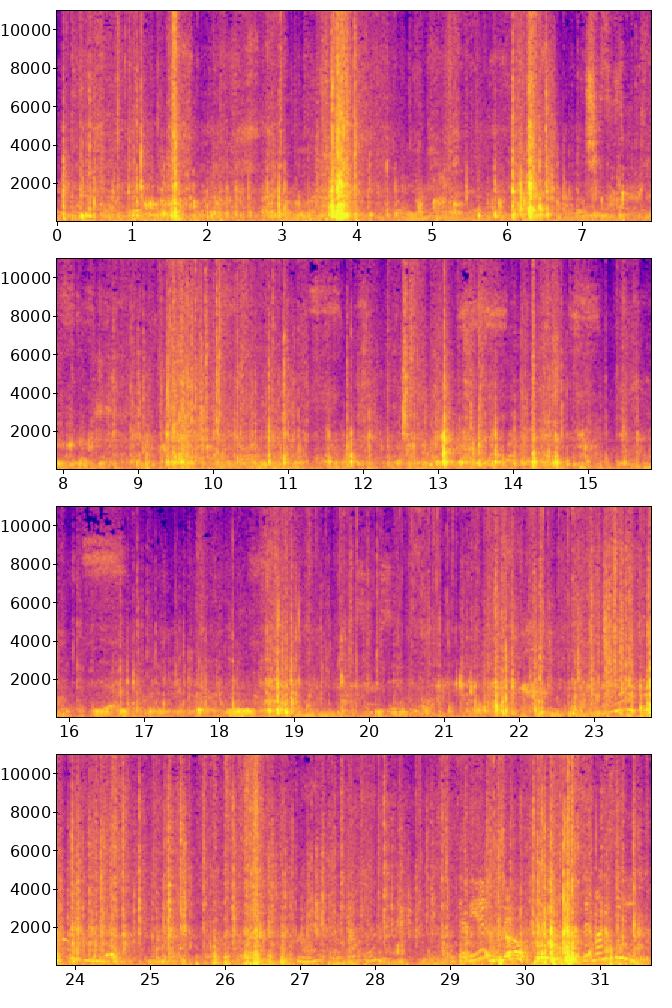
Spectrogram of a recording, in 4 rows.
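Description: French bulldogs tearing and chewing a cardboard box, the cardboard ripping and crackling in irregular bursts, with loud rips about 4 and 6 seconds in.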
